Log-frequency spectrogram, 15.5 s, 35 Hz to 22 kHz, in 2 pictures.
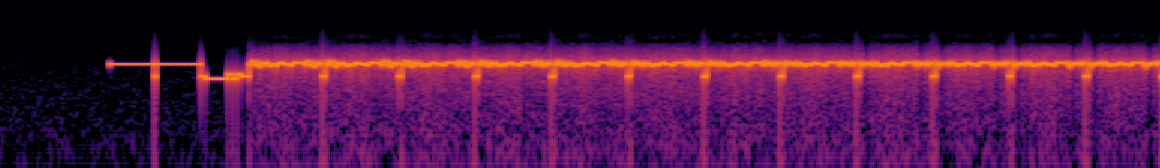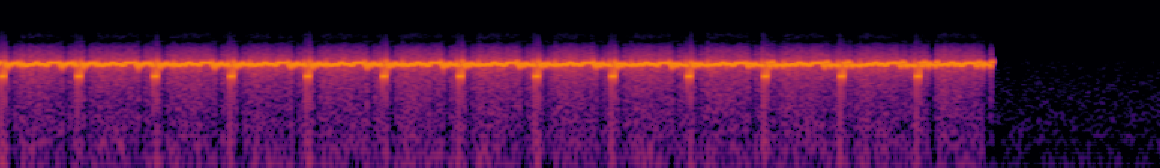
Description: SSTV (slow-scan television), PD 120, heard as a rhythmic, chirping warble.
